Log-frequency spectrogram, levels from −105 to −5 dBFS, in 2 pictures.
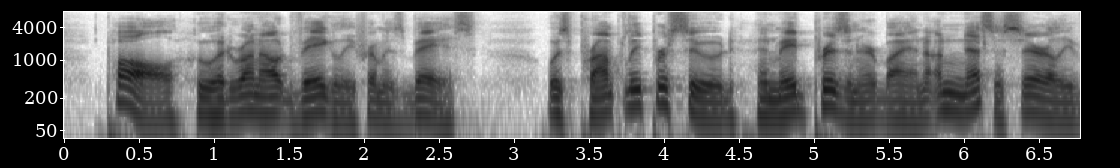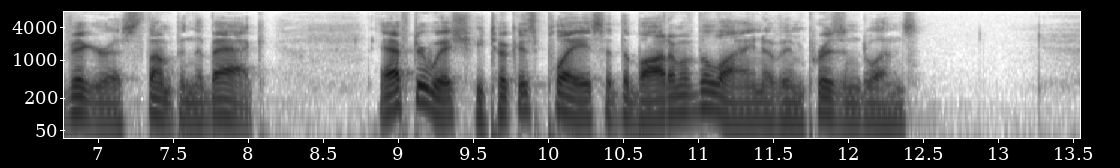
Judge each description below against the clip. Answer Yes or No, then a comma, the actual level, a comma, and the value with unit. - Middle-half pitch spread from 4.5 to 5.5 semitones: Yes, average, 5.0 semitones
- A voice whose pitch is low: Yes, very low, 95 Hz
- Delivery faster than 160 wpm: Yes, average, 170 wpm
